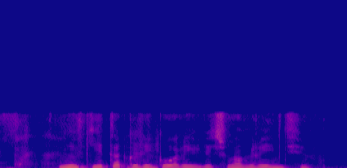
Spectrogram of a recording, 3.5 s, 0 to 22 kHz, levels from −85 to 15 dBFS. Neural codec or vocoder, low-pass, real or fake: codec, 16 kHz, 2 kbps, FreqCodec, smaller model; 7.2 kHz; fake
